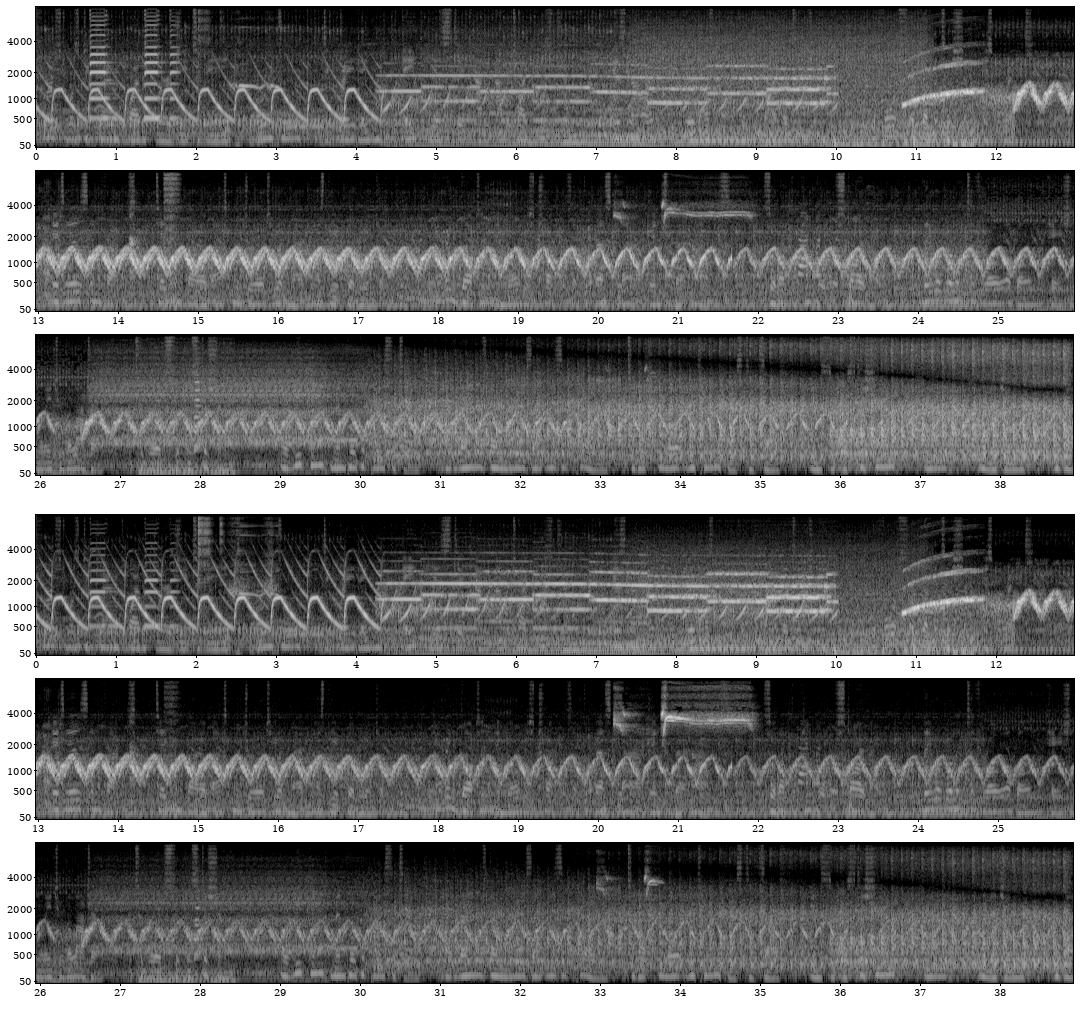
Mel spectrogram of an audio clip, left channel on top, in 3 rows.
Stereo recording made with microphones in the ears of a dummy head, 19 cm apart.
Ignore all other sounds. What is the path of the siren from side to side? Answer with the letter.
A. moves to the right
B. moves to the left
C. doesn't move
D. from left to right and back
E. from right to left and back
B.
